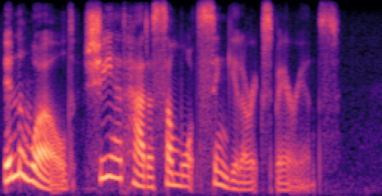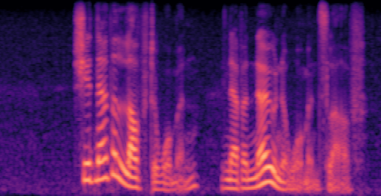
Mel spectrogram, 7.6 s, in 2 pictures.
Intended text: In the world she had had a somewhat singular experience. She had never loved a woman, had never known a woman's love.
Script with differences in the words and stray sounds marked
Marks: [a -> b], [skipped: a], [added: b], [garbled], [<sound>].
In the world she had had a somewhat singular experience. She had never loved a woman, had never known a woman's love.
